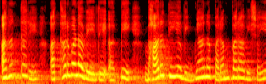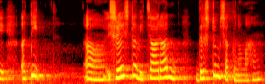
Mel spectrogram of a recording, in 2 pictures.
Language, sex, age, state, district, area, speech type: Sanskrit, female, 30-45, Karnataka, Dakshina Kannada, rural, spontaneous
